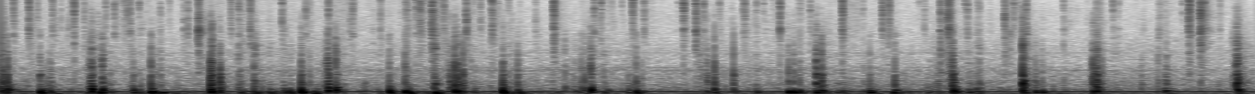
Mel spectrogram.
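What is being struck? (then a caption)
Hand-sized cardboard box. A hand-sized, hollow printed cardboard product box is held in one hand and tapped quickly on its flat face with fingertips and nails. The result is a steady stream of short, dry, hollow taps, mostly low thumps with brief bright clicks from the nails, over a constant low hum.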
